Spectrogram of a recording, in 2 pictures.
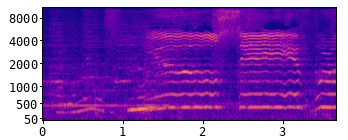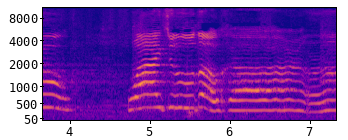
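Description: A young girl singing solo, holding long notes with vibrato over several short phrases separated by brief breaths.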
